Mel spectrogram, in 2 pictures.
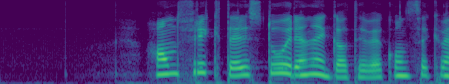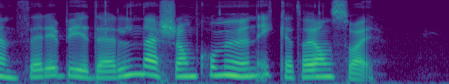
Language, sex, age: Norwegian, female, 25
